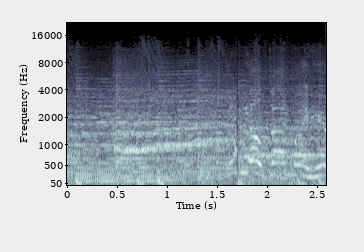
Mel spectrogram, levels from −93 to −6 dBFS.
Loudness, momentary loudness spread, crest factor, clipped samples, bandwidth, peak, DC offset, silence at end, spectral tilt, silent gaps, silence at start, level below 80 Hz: -20 LUFS; 5 LU; 14 dB; under 0.1%; 14 kHz; -6 dBFS; under 0.1%; 0 s; -6.5 dB/octave; none; 0 s; -34 dBFS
